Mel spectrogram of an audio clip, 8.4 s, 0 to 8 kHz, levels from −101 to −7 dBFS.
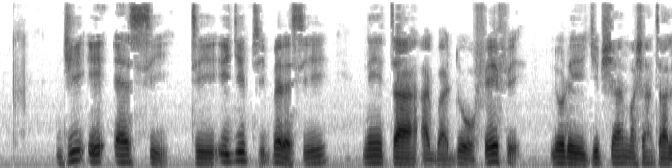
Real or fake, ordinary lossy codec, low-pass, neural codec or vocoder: real; MP3, 32 kbps; 7.2 kHz; none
